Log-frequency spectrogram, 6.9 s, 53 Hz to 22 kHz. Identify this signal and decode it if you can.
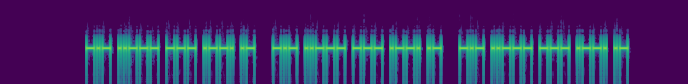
Morse code, heard as a keyed tone, about 44 wpm, 700 Hz. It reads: K2OPA K2OPA K2OPA
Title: USA Call Signs Repeated 3x 45wpm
